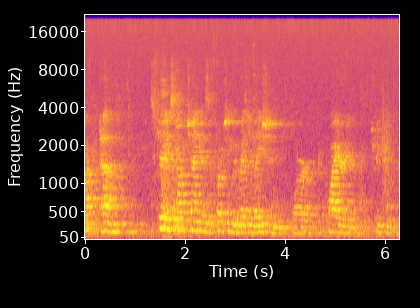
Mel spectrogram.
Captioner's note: indistinct conversation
